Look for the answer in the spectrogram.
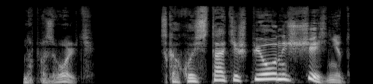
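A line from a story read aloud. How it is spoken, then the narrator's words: Exclaiming. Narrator (Russian): воскликнул Трелоней Гоп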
